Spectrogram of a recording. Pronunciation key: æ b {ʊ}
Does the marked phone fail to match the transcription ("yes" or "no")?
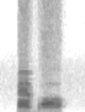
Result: yes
